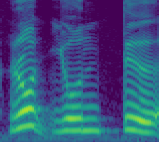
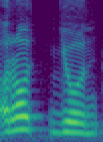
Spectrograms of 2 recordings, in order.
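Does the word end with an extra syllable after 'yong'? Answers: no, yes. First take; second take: yes; no. First: An extra syllable is sounded after 'yong'. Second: The word ends on 'yong' with nothing after. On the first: The speaker calls it wrong. "롯 용뜨 아니에요" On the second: The speaker calls it right. "롯 용 요렇게 해주셔야 되는 거예요"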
